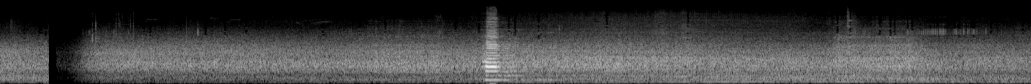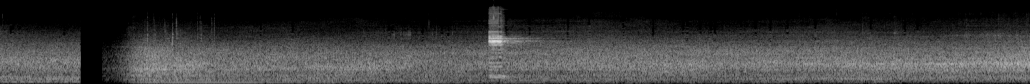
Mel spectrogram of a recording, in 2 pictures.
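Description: Heavy diesel trucks driving past on a street, with steady engine and tyre noise, and two short, loud truck horn toots, one about five seconds in and one about fifteen seconds in. The sound drops out briefly twice.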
